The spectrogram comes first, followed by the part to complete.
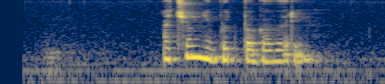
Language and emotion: Russian, sad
